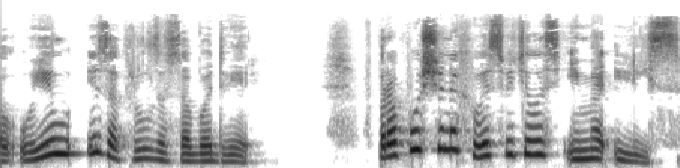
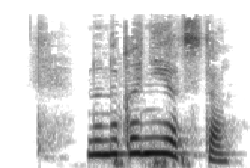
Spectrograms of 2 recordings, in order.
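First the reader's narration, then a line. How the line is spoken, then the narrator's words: Exhaled into phone. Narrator (Russian): выдохнула в трубку Лиса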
